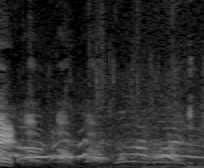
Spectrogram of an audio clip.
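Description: Several cricketers on the field shouting and whooping together, celebrating a run-out by a direct hit on the stumps.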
